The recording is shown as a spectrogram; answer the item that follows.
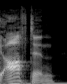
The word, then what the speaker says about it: often: often, apparently they think that's mispronounced. They say, no, the T is silent.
